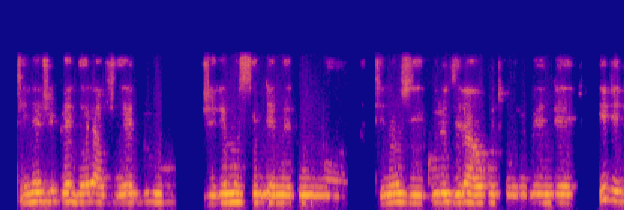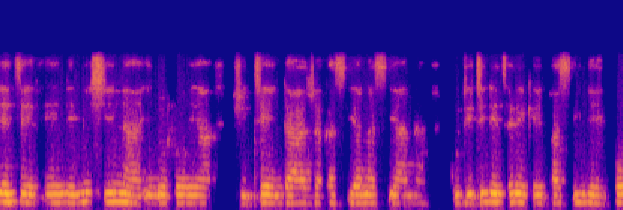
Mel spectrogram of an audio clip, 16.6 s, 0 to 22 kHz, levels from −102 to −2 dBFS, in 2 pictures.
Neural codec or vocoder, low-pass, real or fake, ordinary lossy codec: vocoder, 44.1 kHz, 128 mel bands every 512 samples, BigVGAN v2; 7.2 kHz; fake; Opus, 16 kbps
